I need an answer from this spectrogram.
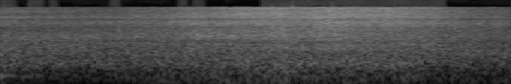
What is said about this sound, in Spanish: Cada ola que rompe contra tu barco te dejo una palabra del mar de los otros.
